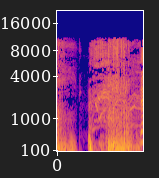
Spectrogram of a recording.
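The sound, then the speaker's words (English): A person voices a quick, wavering horse whinny in two short bursts separated by a brief pause, fairly loud. “That's a hack impression of a horse.”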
